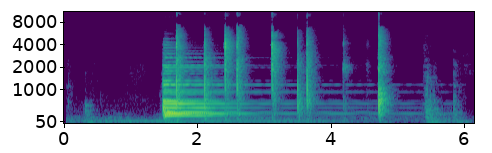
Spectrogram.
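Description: Piano duet playing four hands: a loud chord struck about a second and a half in and left ringing, followed by a handful of short, detached notes, then a brief pause near the end.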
